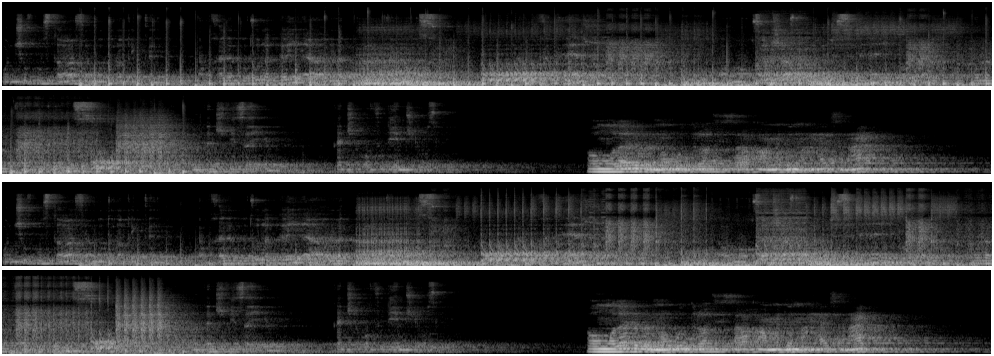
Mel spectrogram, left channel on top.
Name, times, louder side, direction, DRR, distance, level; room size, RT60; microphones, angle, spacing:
voice 1, 0.0-1.6 1.9-4.5 5.1-6.1 7.2-9.4 9.7-10.9 11.4-12.7 13.2-14.3, equal, 5° right, 0 dB, 1.2 m, -34 dB
sound 1, 0.8-12.9 13.2-13.3 13.5-13.6, left 5 dB, 75° left, 0.3 m, -32 dB
sound 2, 3.5-11.5, equal, 80° right, 1.2 m, -29 dB
voice 2, 15.7-18.5, right 2 dB, 40° right, 0 dB, 0.7 m, -22 dB
7.9 x 7.5 x 7.1 m, 2.8 s
head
